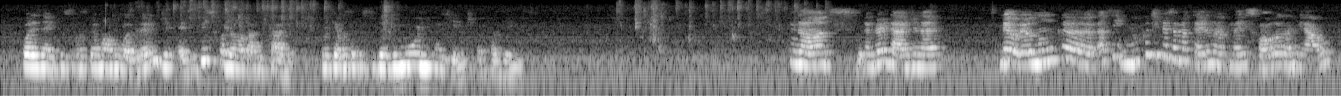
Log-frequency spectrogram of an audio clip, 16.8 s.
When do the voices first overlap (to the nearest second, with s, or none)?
none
